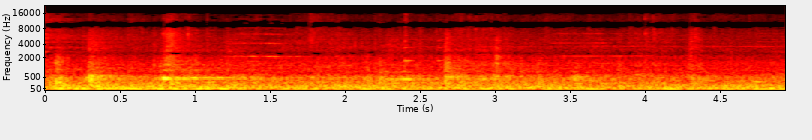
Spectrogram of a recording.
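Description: Freight train of tank cars rolling past: a steady rumble of steel wheels on the rails with scattered clicks at the rail joints, and a brief wheel squeal about a second in.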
